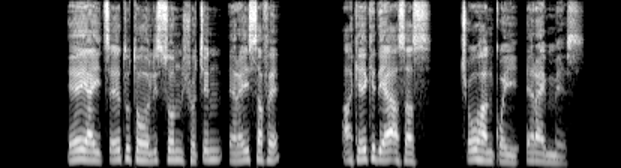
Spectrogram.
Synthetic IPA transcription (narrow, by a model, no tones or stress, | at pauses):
ʔeːjɐjt͡sʼe̞ːt̪ʊt̪ɔhɔlɪsːɔnʃɔt͡ʃʼːɪnɛɾɛjsːɐfɛ | ʔɐke̞ːkɪd̪ɪjaːsɐs | t͡ʃʼoːɦɐŋkʼːɔjɛɾɐjmːe̞ːs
